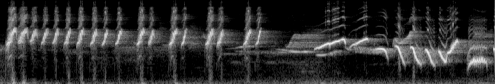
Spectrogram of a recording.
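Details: White-rumped shama, flicking its tail and calling to provoke a rival into contest singing: a rapid string of repeated sharp chipping notes, then a loud fluid run of descending whistled notes.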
